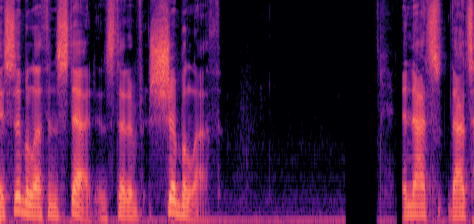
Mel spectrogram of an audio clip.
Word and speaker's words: Shibboleth: it a different way, instead of say Sibboleth instead of Shibboleth, then that's how they would be able to identify the Ephraimites or not. So this is one of the most famous examples of a dialectal difference in the scriptures. The Ephraimite could not pronounce the SH.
